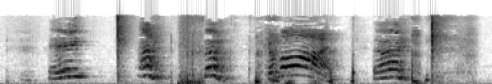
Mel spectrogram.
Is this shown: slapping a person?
yes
